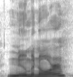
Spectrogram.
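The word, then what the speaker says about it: Númenor: the island kingdom of numenor well pronounced r on the end numenor numenor i don't want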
